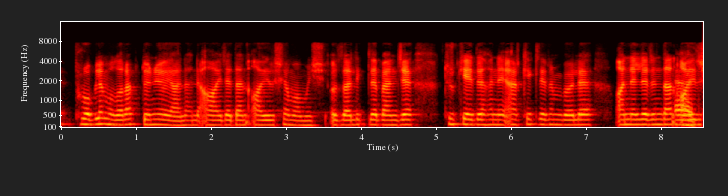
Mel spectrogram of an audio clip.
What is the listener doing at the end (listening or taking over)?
listening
